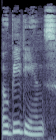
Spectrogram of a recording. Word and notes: obedience: American English

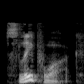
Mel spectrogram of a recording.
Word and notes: sleepwalk: British English

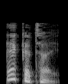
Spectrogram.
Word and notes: ecotype: British English

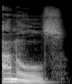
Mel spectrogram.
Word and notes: annals: British English

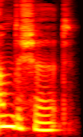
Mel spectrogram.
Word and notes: undershirt: British English

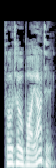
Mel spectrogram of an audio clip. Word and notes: photobiotic: British English

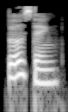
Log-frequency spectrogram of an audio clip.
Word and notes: boasting: British English

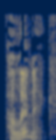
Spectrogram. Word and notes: pollinic: British English

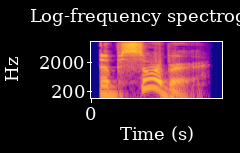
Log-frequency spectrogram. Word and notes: absorber: British English

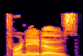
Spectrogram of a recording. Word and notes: tornadoes: British English

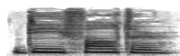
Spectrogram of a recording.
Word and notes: defaulter: American English

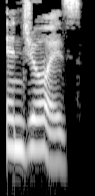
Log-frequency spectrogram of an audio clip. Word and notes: enjoys: British English

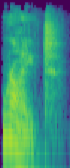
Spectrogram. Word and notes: write in: British English

